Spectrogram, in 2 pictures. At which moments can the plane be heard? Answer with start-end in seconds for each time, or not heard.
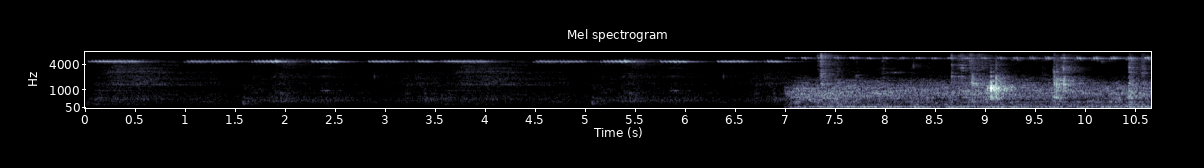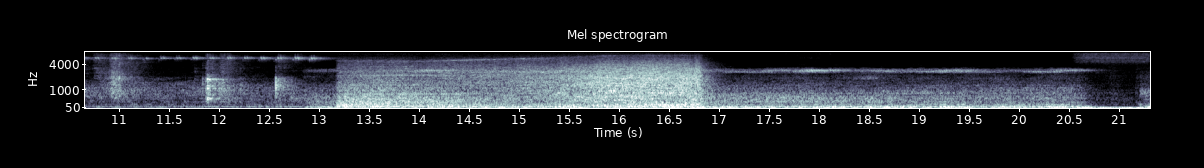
13.2-16.9.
